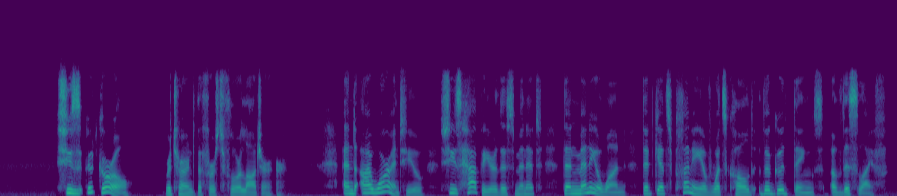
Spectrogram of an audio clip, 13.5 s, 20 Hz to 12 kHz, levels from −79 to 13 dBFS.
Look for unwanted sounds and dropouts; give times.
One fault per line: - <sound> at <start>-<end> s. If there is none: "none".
none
